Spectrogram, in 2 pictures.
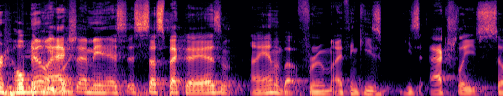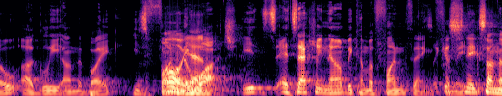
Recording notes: Packfiller LIVE. Packfiller is LIVE at River City Brewing in Spokane, Washington.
